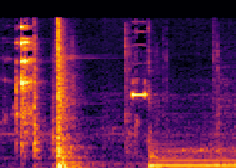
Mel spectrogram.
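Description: A microwave oven is set to run for ten seconds on a low setting to melt something. A few clicks and a short beep come first, then a steady low hum runs on to the end.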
